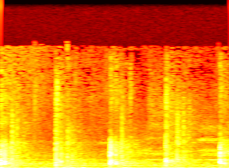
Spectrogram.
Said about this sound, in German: Es klopft.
